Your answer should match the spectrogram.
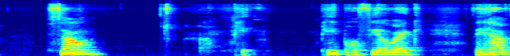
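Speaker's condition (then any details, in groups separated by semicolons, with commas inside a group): Cerebral palsy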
